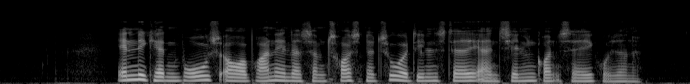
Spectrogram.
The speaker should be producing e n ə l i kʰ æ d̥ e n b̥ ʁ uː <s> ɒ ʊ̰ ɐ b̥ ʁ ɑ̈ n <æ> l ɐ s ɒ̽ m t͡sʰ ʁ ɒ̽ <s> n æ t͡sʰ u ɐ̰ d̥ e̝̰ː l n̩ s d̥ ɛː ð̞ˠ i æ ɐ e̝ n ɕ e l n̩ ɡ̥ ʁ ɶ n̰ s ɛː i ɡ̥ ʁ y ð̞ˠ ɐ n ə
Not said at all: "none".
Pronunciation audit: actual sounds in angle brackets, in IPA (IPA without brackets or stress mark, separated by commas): s, e, s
